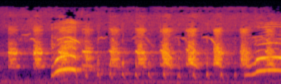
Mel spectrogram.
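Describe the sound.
A turkey gobbles in a rapid burst of many short, throaty rattling pulses, framed by louder warbling calls at the start and end. The gobble is loud and heard alone, without voices.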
